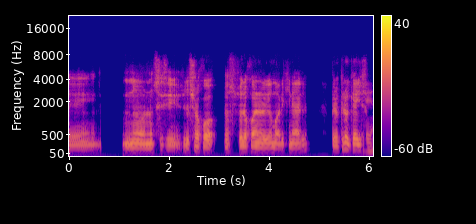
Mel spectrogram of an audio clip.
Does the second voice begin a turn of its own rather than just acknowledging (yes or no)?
no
